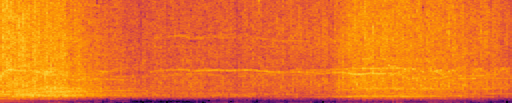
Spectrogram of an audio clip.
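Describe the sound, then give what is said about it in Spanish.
Loud audience applause after a live unplugged performance, a dense wash of clapping that is strongest at the start, eases slightly in the middle, then swells again before fading. No one speaks over it. “Ay, salieron un poquito fuerte los aplausos.”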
